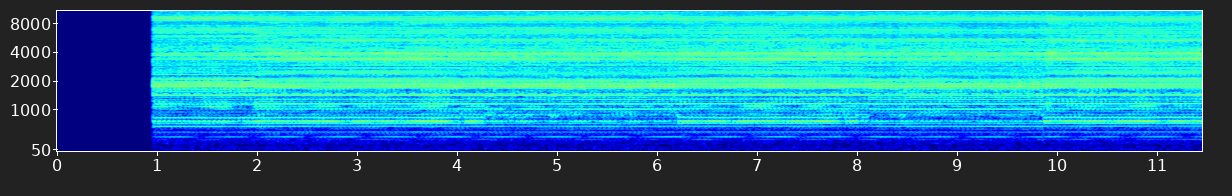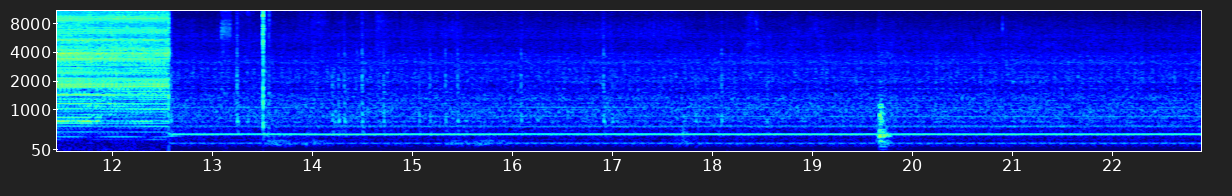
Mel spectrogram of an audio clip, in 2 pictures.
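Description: Small electric belt sander running steadily, with a small metal part held against its belt. It stops abruptly about twelve seconds in, leaving a faint steady hum and a couple of light clicks.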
